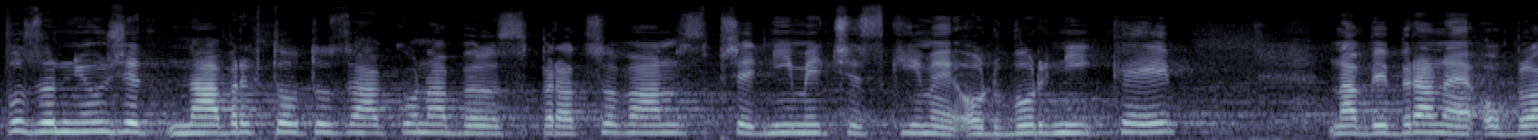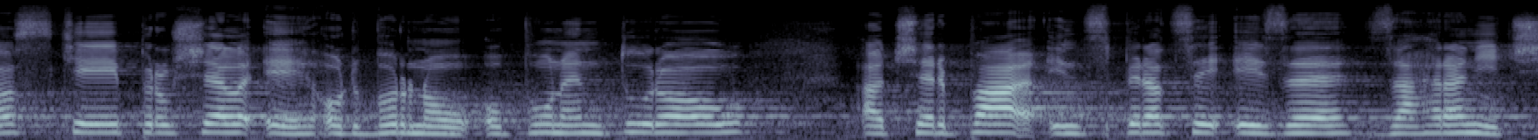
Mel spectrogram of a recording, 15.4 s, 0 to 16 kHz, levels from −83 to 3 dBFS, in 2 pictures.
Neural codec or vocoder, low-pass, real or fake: none; 14.4 kHz; real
